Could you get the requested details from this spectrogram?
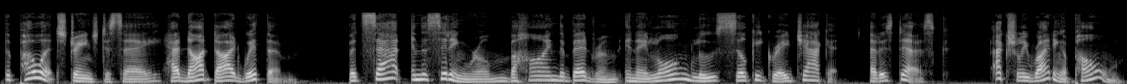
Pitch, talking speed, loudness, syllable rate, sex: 170 Hz, 170 wpm, -19 LUFS, 4.4 syllables/s, female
